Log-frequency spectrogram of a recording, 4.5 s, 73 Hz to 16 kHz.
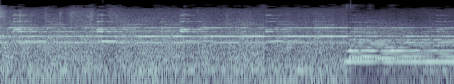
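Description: Amtrak bi-level passenger cars rolling past the platform with a steady wheel rumble, while the train's Nathan K5LA air horn chord sounds again about three and a half seconds in.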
